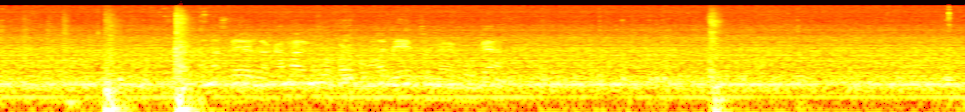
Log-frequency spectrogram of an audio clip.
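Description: Electronic equipment hums steadily.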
